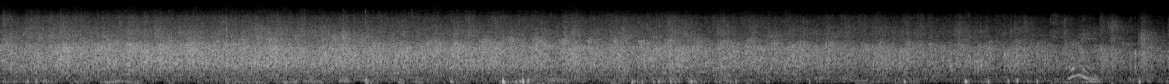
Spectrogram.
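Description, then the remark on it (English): Sustained applause from a live audience as two guests are welcomed onto a stage, a dense wash of clapping that stays loud and steady for about ten seconds before easing slightly, with faint voices and cheers mixed in. “ladies and gentlemen, would you give a, a warm welcome to Amy Lawrence and Philippe Auclair”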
